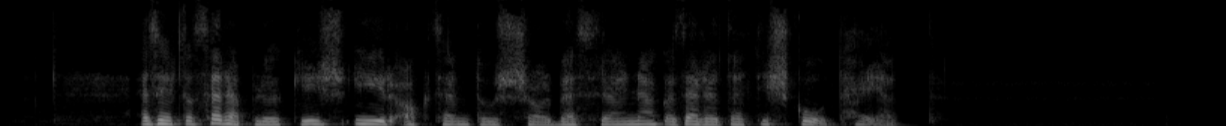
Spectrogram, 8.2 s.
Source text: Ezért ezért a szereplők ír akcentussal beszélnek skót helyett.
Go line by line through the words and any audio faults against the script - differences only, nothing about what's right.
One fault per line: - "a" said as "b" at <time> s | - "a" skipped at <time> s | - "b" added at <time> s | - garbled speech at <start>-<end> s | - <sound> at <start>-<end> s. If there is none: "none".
- "ezért" skipped at 1.2 s
- "is" added at 2.0 s
- "az eredeti" added at 4.4 s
